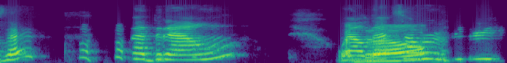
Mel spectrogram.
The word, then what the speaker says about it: Padrão: How to pronounce that? Padrão.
